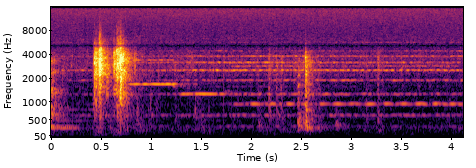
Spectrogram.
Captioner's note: gun clicks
